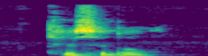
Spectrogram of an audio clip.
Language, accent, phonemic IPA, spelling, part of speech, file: English, Southern England, /ˈkɪsəbəl/, kissable, adjective, LL-Q1860 (eng)-kissable.wav
- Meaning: 1. Capable of being kissed 2. Attractive, so as to invite kissing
